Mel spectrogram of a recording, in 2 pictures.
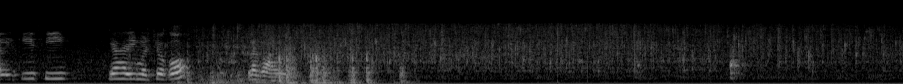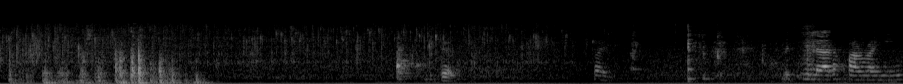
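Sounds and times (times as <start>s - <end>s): onions sizzling in hot oil: 1.3s - 15.4s.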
